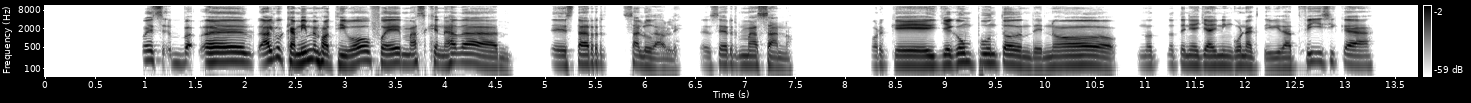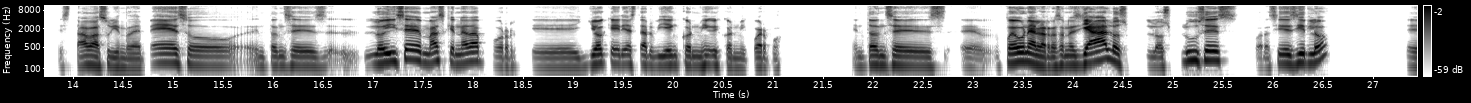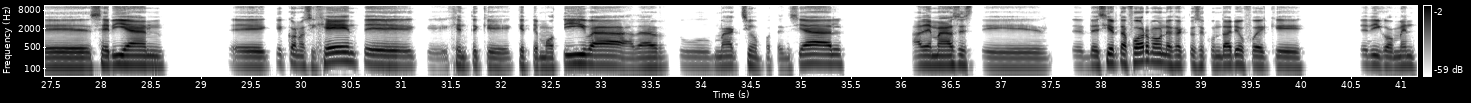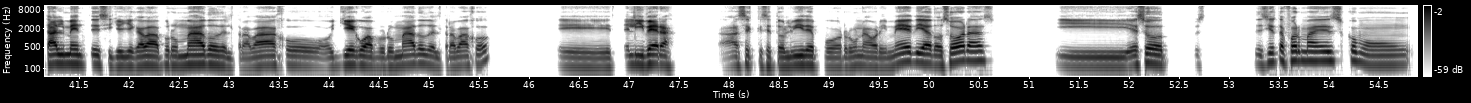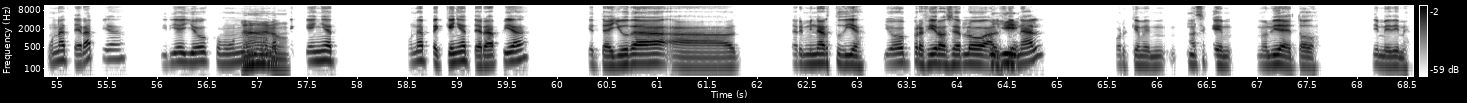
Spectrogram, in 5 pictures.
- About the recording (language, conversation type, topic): Spanish, podcast, ¿Qué actividad física te hace sentir mejor mentalmente?
- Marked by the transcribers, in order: laughing while speaking: "motivó"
